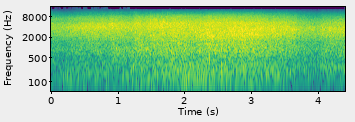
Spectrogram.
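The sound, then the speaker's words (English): Ocean surf breaking on a beach below cliffs makes a steady, hissing roar that swells gently toward the middle and eases off near the end, with no voices. “As I walk to the waves”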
